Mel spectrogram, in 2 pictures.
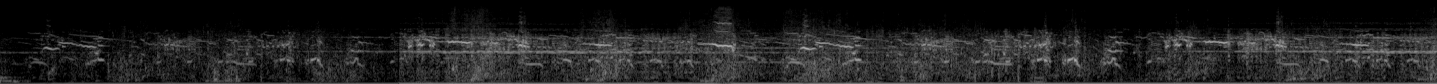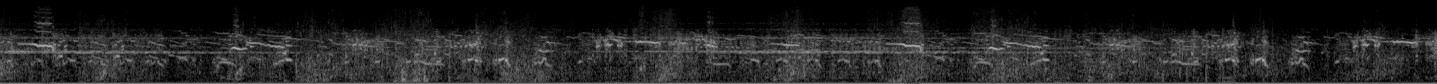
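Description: Birds calling over and over in many short calls, with the same stretch of calls seeming to come round again about every eight seconds, like a looped ambience track.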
